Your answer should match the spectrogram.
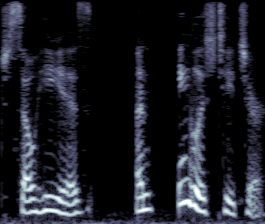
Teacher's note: with the stress on the word English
